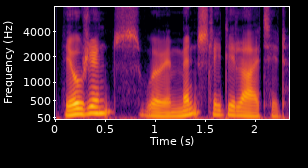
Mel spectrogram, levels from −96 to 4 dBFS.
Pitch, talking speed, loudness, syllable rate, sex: 125 Hz, 130 wpm, -19 LUFS, 6.2 syllables/s, male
